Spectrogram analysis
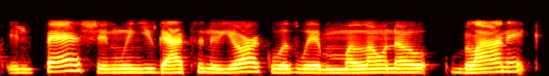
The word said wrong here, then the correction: Manolo Blahnik: Manolo Blahnik.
